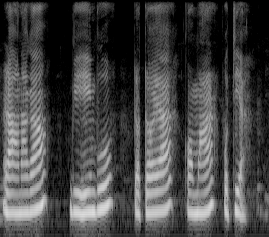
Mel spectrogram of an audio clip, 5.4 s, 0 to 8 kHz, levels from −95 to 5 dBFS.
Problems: constant background noise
